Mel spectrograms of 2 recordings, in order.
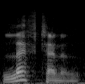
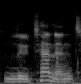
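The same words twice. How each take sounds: First: It is said with a British pronunciation. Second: It is said with an American pronunciation. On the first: "British people say lieutenant" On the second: "Americans pronounce the word lieutenant as lieutenant"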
